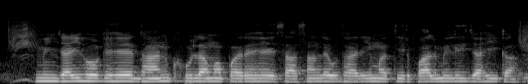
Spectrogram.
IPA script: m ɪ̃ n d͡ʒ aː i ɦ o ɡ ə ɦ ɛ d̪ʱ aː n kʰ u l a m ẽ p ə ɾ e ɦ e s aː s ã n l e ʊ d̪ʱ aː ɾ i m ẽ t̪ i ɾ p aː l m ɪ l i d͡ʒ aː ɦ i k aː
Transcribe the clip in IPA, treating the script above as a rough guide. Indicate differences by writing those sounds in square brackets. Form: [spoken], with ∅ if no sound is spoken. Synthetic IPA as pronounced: m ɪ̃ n d͡ʒ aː i ɦ o ɡ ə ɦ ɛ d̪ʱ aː n kʰ u l a m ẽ p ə ɾ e ɦ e s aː s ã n l e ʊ d̪ʱ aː ɾ i m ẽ t̪ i ɾ p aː l m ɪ l i d͡ʒ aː ɦ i k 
